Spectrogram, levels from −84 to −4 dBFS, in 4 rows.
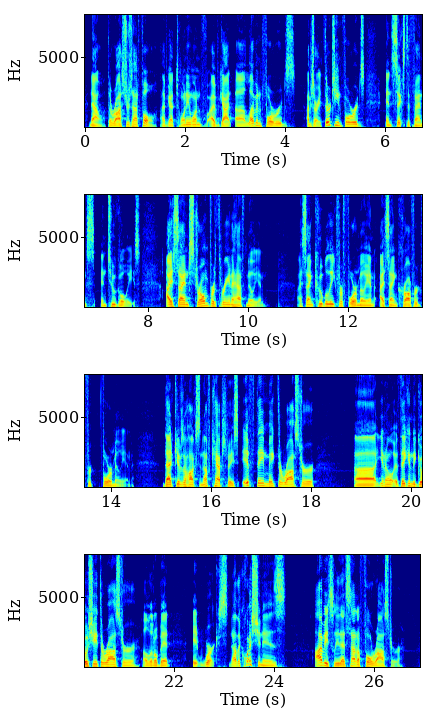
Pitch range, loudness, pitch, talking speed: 105-140 Hz, -27 LUFS, 120 Hz, 180 wpm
